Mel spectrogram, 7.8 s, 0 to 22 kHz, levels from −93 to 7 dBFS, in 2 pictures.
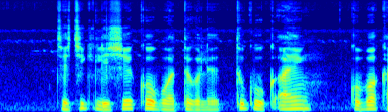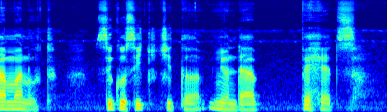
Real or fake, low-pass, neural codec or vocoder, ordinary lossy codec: fake; none; vocoder, 44.1 kHz, 128 mel bands every 256 samples, BigVGAN v2; none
